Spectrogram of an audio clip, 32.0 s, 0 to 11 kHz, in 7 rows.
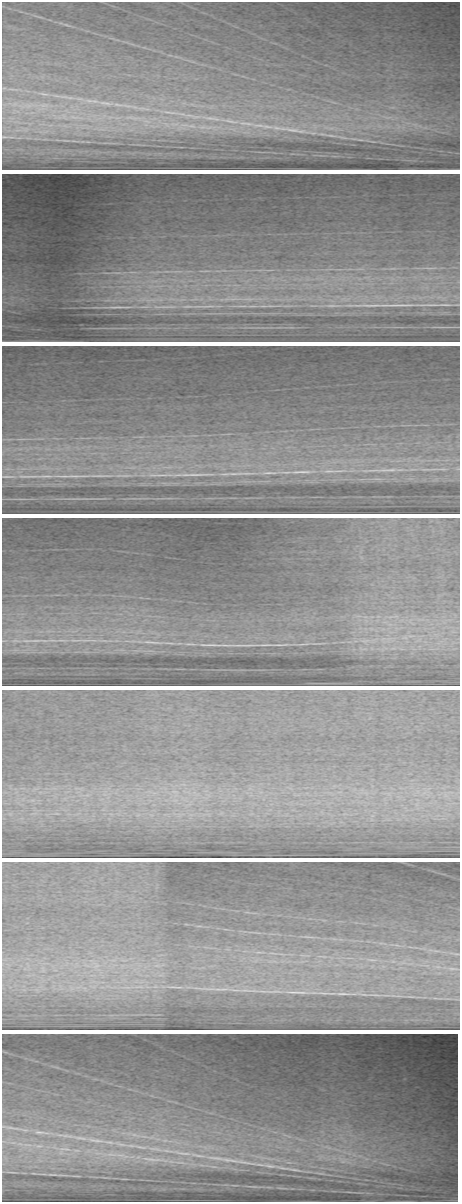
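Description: Turbocharged 4G63 four-cylinder of a Mitsubishi Lancer Evolution 8 on an all-wheel-drive chassis dyno. The engine winds down at first and holds a steady pitch, then a little past halfway it goes to full throttle for a dyno pull, rising steadily in pitch and much louder for about seven seconds. The throttle then shuts and the revs fall away.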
